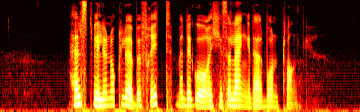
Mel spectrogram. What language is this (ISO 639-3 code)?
nor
